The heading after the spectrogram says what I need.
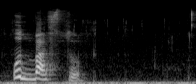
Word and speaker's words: উদ্বাস্তু: দেখো উপসর্গের সঙ্গে ব ফলা যুক্ত হলে বয়ের উচ্চারণ কি থাকবে বহাল থাকবে, যেমন উদ্বাস্তু।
